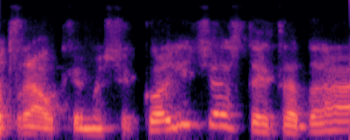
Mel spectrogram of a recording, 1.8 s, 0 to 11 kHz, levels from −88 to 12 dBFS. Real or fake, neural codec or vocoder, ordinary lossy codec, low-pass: fake; codec, 16 kHz, 8 kbps, FunCodec, trained on LibriTTS, 25 frames a second; Opus, 16 kbps; 7.2 kHz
